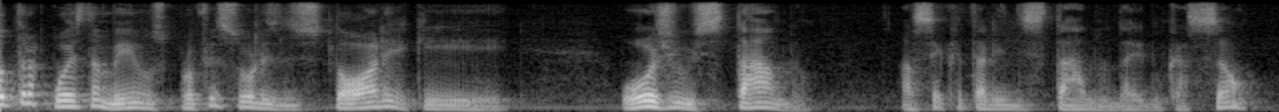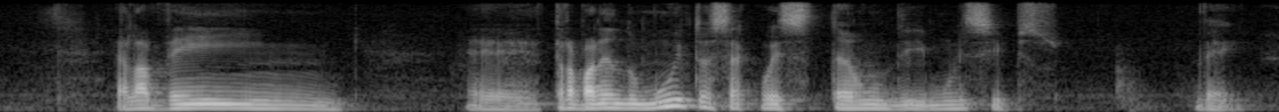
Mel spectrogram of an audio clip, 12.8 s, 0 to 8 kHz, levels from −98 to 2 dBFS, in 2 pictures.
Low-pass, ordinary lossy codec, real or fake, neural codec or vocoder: 7.2 kHz; none; real; none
